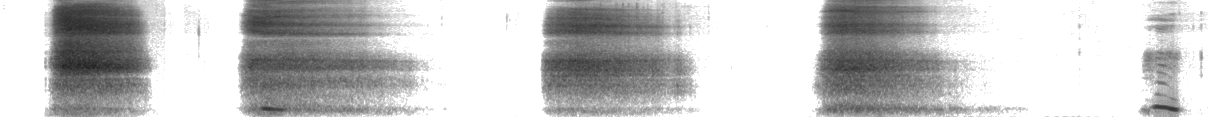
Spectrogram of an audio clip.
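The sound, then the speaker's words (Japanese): Slow, deep breathing during a relaxation exercise: four long, airy breaths spaced evenly several seconds apart, each swelling then fading like a sigh, quiet and alone, with a brief soft breath sound at the end. “息を吸って、まったりと体の力を抜いて、ほら深呼吸しよう。”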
